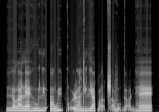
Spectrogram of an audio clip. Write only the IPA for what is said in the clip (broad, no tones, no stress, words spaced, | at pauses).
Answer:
ɦølˠɑlæɦu lʲoʔɑ̃wy ko̰ ɭɑ̃dylʲɑɓɑ̰ ʈ͡ʂɑ̰vo̰ɡɑ̰ ɡʱæ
